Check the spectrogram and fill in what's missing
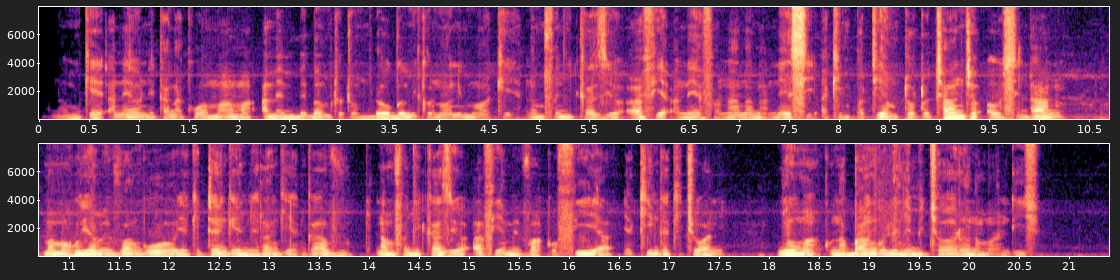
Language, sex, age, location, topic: Swahili, male, 18-24, Nairobi, health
